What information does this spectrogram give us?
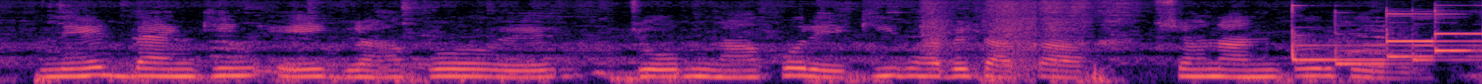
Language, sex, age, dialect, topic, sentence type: Bengali, female, 36-40, Standard Colloquial, banking, question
